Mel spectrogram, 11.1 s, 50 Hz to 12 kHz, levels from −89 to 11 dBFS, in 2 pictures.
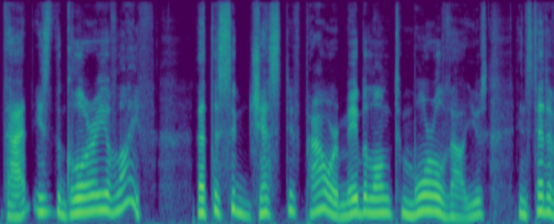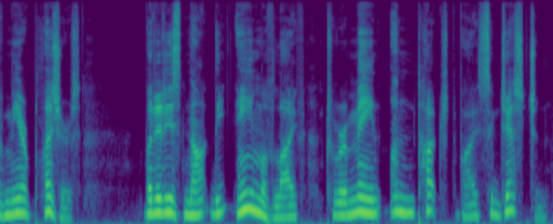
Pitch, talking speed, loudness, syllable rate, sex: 160 Hz, 175 wpm, -19 LUFS, 5.3 syllables/s, male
